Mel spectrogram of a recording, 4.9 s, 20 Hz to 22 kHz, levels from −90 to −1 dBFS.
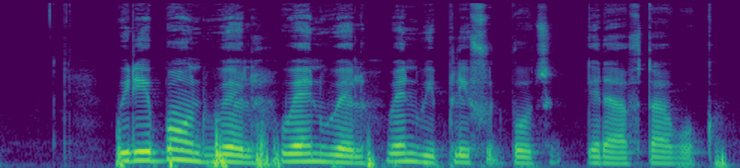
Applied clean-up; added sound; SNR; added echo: none; none; none; none.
